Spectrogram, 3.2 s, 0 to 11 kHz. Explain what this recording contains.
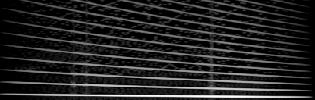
8-Bit Fall
An 8-bit-style falling sound created in Chiptone.
retro, fall, video-game, falling, arcade, 8-bit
